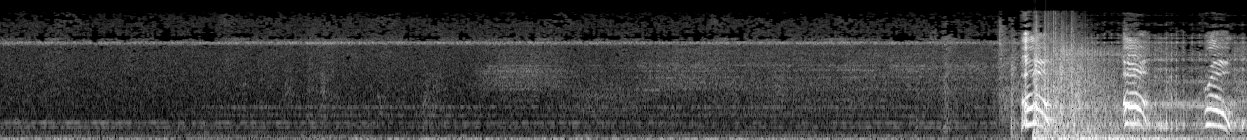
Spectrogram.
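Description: Low rumbling background with a faint steady hum, then about ten seconds in a sudden loud outburst of wordless yelling from a startled man, his voice rising and falling in a string of short cries.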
